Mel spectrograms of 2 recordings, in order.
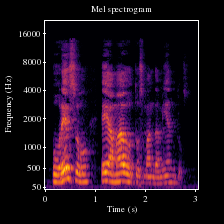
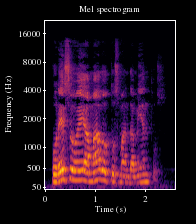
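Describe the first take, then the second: The two takes are said the same way.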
